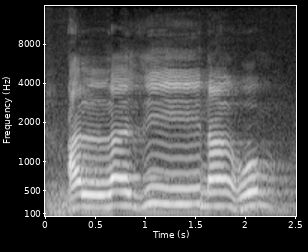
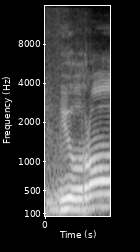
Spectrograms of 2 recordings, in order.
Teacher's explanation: Yuraun, panjangnya lebih. Beda dengan allazina hum, allazina itu cuma 2 harokat, tapi yuraun dia lebih panjang.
